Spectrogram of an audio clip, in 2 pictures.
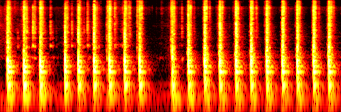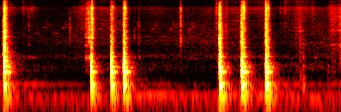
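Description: A plastic pipe squeaks in quick, rhythmic bursts as it is twisted.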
